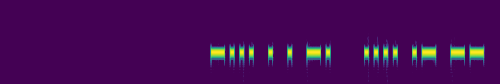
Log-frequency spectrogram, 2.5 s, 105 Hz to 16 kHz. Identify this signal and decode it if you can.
Morse code, heard as a keyed tone, about 52 wpm, 700 Hz. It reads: BEEN HAM
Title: Practice QSO - Exchange 3 - More Info - 50wpm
